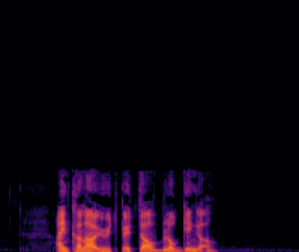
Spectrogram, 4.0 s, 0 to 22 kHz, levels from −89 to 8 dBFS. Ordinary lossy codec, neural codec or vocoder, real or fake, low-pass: MP3, 64 kbps; none; real; 7.2 kHz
